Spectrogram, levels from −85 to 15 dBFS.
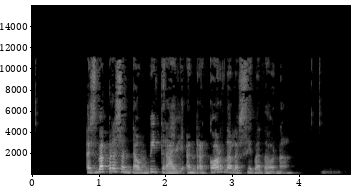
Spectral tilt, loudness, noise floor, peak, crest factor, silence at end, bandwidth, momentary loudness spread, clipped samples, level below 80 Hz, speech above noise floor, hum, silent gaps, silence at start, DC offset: -4.5 dB/octave; -25 LUFS; under -90 dBFS; -2 dBFS; 24 dB; 0.85 s; 11.5 kHz; 11 LU; under 0.1%; -74 dBFS; over 65 dB; none; none; 0.8 s; under 0.1%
